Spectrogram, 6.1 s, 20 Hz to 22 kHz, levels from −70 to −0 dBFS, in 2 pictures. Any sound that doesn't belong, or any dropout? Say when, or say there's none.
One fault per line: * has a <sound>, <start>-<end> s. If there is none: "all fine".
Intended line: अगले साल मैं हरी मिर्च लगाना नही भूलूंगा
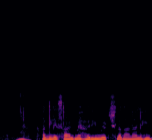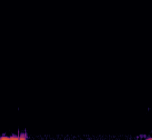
all fine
